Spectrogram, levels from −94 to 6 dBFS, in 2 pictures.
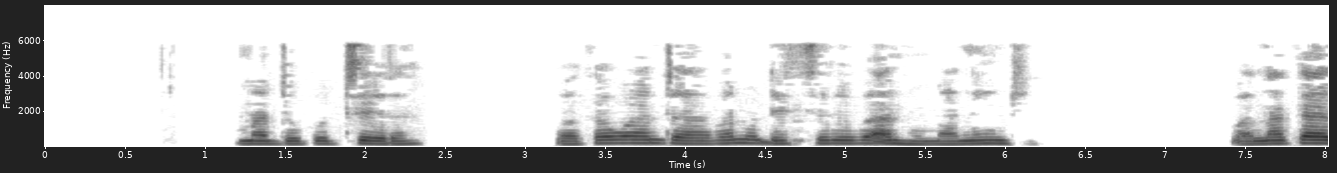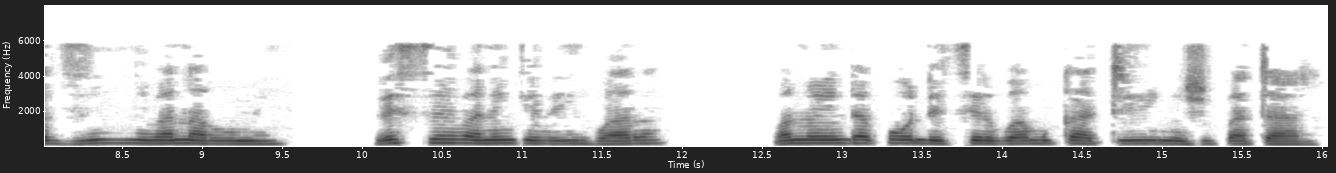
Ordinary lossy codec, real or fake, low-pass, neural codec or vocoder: MP3, 24 kbps; real; 7.2 kHz; none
